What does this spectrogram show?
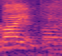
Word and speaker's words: bike: When there's a silent E at the end of a word, the magic E jumps over and makes that I long. So let's read this word together. Bite.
